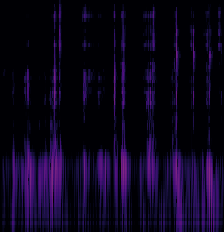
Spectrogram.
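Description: A metal chisel held in a hand with blue-painted nails scrapes leaf shapes into a flat, black-coated scratch-off art page, leaving scraped-off flakes behind. Short, rasping strokes repeat in quick bursts, each with a low, dull body and bright, gritty scratch streaks that stop almost at once.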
